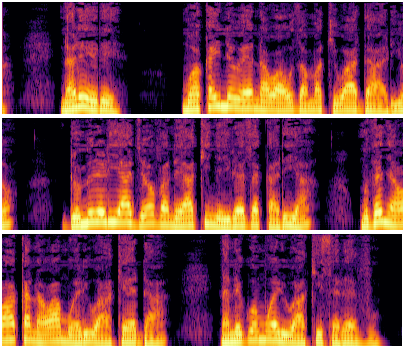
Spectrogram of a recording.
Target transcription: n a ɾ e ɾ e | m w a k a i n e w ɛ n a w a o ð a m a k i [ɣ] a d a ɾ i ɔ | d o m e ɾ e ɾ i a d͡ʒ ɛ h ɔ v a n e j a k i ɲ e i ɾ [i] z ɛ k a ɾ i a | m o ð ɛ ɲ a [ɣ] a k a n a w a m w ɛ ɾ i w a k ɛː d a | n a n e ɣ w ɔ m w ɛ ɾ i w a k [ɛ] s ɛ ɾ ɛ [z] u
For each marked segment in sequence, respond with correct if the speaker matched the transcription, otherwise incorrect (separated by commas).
incorrect, incorrect, incorrect, incorrect, incorrect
